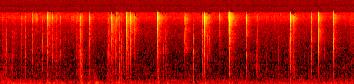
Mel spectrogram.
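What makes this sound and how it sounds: Long dark-green nails tap and scratch a flat plastic rhinestone sticker sheet of red and clear faceted plastic gems on a white backing. Many sharp, bright clicks ring out irregularly over a faint, soft scratching hiss, each click ending almost at once.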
